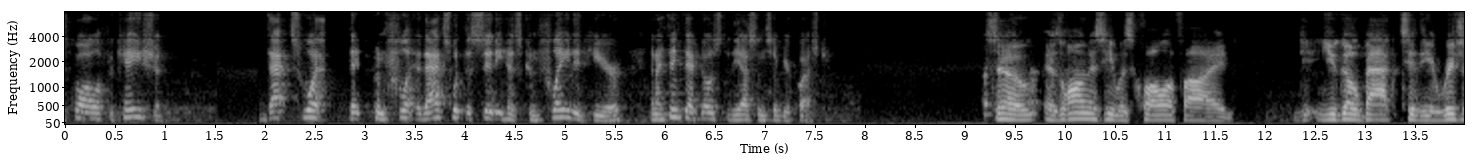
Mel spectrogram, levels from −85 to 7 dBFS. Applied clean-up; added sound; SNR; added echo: none; none; none; none.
